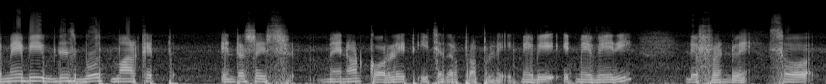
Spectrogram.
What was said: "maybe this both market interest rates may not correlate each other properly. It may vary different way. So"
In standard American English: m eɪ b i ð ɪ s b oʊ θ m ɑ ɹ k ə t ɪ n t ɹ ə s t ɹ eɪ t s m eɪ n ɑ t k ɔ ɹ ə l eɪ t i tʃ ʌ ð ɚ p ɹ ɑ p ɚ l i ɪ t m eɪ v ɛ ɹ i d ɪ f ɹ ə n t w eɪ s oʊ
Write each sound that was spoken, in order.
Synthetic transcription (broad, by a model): m eɪ b i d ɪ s b oʊ t m ɑ ɹ k ə t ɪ n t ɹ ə s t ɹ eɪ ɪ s m eɪ n ɑ t k ɔ ɹ ə l eɪ t i tʃ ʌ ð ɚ p ɹ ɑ p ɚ l i ɪ t m eɪ v ɛ ɹ i d ɪ f ɹ ə n t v eɪ s oʊ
